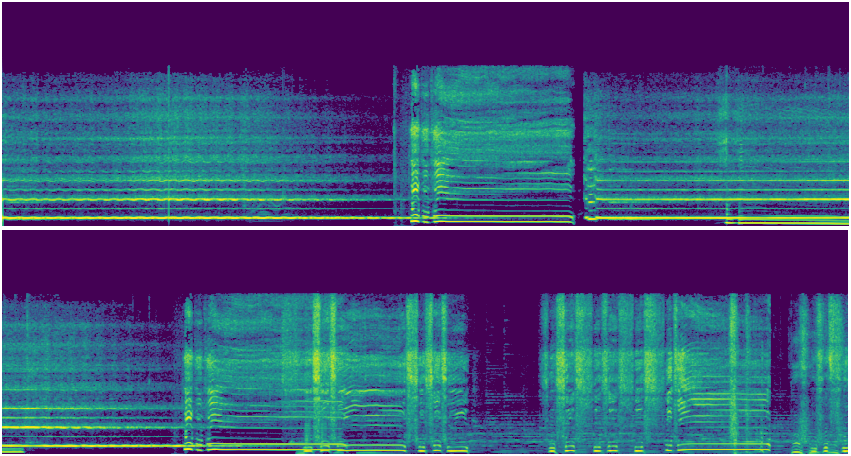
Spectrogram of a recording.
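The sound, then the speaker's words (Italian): A human voice howls in long, sustained, wavering tones that bend and slide in pitch, loud, before giving way to busier music with the howls continuing in shorter bursts. “C'è una parentela strettissima con l'ululato”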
